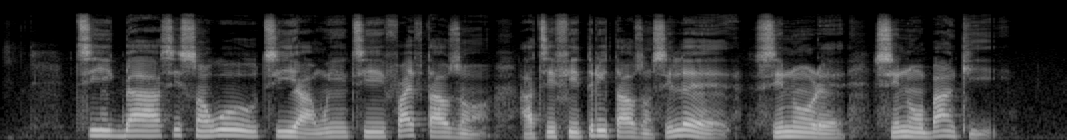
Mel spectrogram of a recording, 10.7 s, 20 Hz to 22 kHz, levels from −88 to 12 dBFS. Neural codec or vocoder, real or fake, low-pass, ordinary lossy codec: none; real; 14.4 kHz; none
